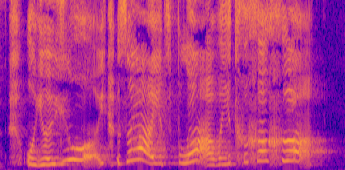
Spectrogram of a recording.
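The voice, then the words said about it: Mocking voice of a laughing onlooker. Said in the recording (Russian): “передразнил того, кто будет смеяться”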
